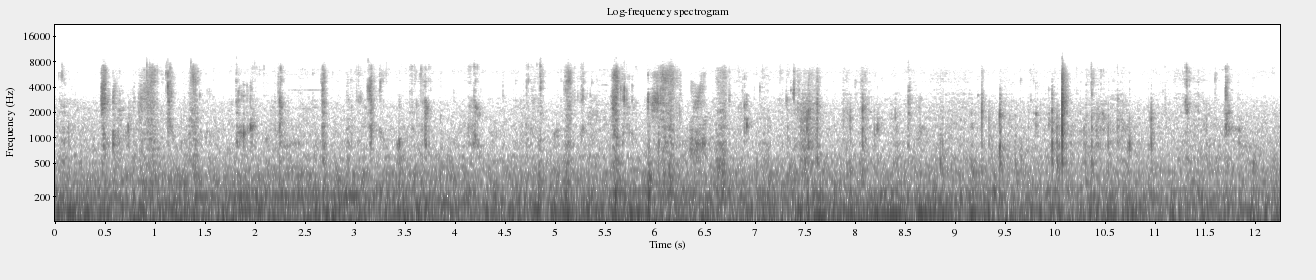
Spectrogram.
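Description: Close-up chewing and crunching of fried food and rice eaten by hand, a steady run of small clicks and crackles, with one sharper click about ten seconds in.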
